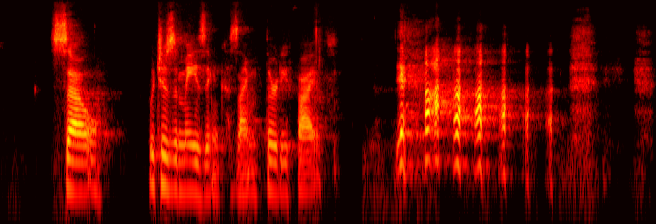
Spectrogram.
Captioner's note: laughing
